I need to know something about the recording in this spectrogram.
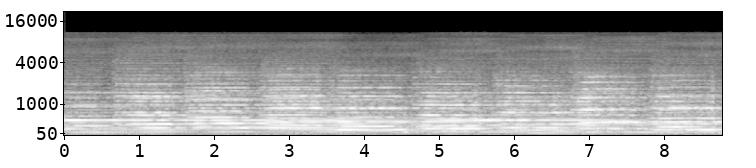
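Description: Electric guitar played live in a slow, sustained instrumental passage: held notes and chords that change about every second, with no drums.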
